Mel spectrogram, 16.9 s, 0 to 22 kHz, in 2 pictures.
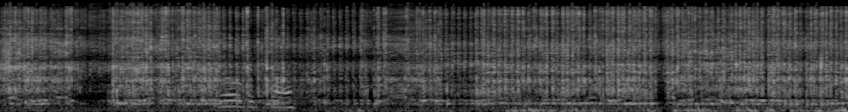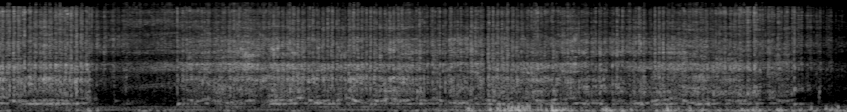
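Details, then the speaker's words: Power float on lower cheek teeth of a 15+ year old mule, last bottom tooth showing a slight hook; continuous motor whine with rough grinding filing down sharp enamel points; motorized equine dental float. "all right now we do the bottoms on that side and I can see back there how they had a little bit of a hook on that very last bottom"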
